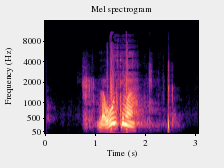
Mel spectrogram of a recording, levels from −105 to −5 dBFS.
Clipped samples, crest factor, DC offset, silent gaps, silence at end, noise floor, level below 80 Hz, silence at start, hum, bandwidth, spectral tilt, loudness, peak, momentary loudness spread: under 0.1%; 16 dB; under 0.1%; none; 1.3 s; -84 dBFS; -66 dBFS; 1.05 s; none; 5.6 kHz; -8.5 dB/octave; -12 LUFS; 0 dBFS; 25 LU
